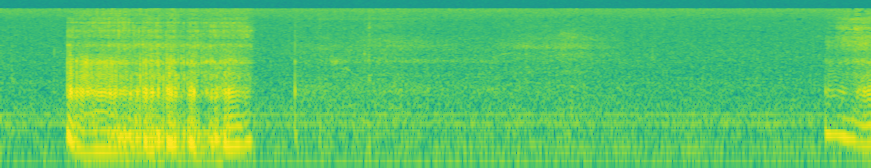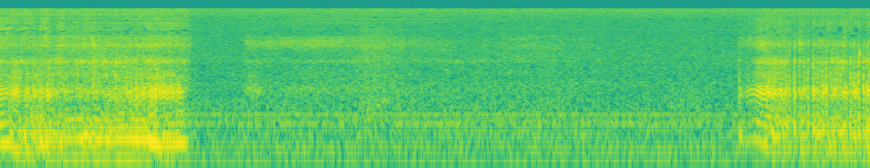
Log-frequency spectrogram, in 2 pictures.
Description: Snoring pug sleeping away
